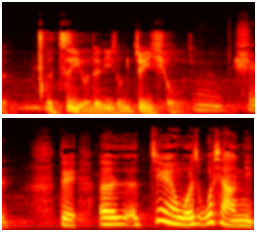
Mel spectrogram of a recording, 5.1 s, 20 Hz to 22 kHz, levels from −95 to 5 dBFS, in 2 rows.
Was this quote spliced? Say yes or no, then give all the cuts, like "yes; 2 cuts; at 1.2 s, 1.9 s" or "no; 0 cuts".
no; 0 cuts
